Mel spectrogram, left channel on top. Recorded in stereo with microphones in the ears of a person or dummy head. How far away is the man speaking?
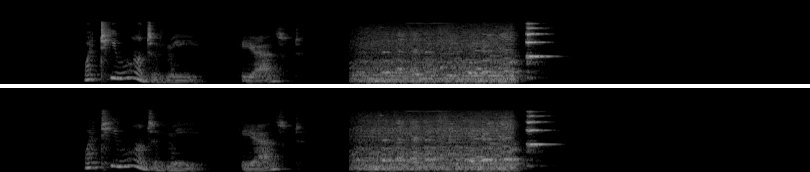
About 0.6 m.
